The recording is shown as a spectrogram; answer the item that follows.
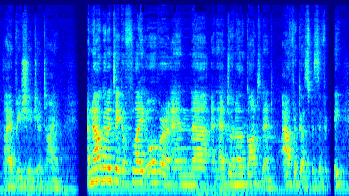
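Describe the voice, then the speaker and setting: A man hosts an online panel, speaking in a polished manner with a slightly high voice. His voice sounds roomy and a little distant from the mic. A faint hum sits behind it. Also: brisk, pushed and bright. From Canada. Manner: polished, quotes proverbs. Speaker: panel moderator. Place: home office in Ontario.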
